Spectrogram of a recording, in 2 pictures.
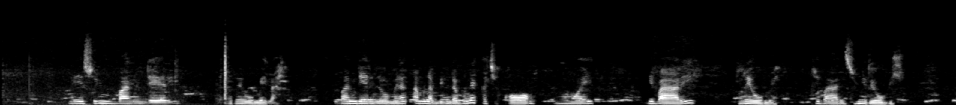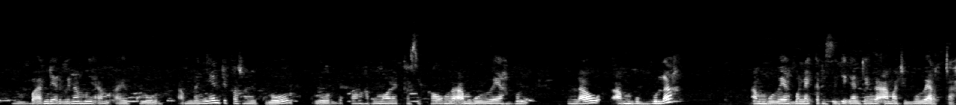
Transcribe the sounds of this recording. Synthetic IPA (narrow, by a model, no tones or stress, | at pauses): majsuɲbandɛɾi | ɾewmɛla | bandɛɾiɾewminanamnabindabunɛkːat͡ʃikɔmmɔj | hibaɾi | rewmɛhibaɾisuɲɾewbi | mba̰ndɛɾbinamujʔa̰ma̰jkuloɾʔa̰mnaɲɛntifasunikuloɾkuloːɾbukaŋkabimɔnɛkːasikawŋɡaa̰mbuwɛxbu | ndawa̰mbubula | ʔambuwɛːxbunɛkːatisidiɡantɛŋɡa̰ʔa̰matibuwɛɾta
